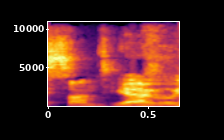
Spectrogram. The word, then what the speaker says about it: Santiago: You said it right, Santiago, just like that.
